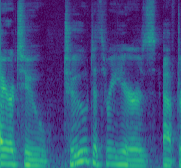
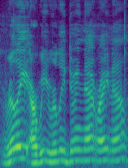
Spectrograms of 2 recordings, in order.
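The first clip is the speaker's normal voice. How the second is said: sharp rising disbelief, pitched up; incredulous; 7 semitones higher than usual. Real, not acted. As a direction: scoff at the idea. Mock outrage at comparison.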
